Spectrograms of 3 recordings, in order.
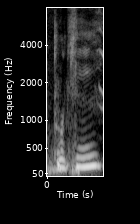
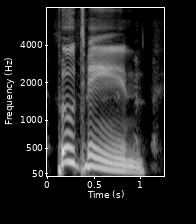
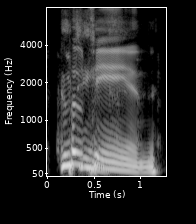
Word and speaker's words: poutine: Putin. Poutine. Poutine. Don't mispronounce it.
